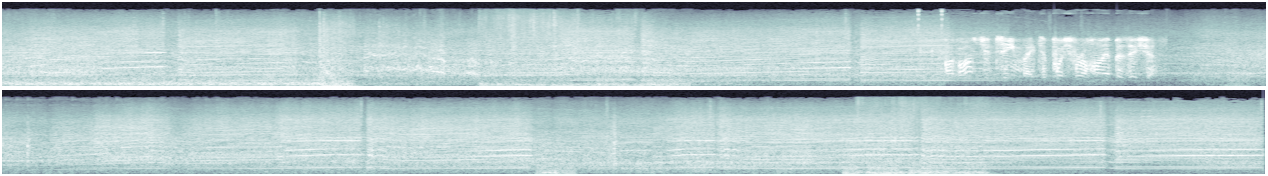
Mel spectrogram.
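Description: A racing car engine roars, rising in pitch and dropping sharply with each gear change.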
